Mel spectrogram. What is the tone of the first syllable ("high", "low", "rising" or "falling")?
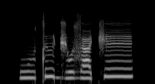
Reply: low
